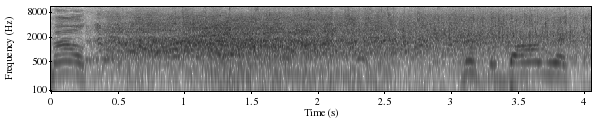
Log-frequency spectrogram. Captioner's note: laughing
